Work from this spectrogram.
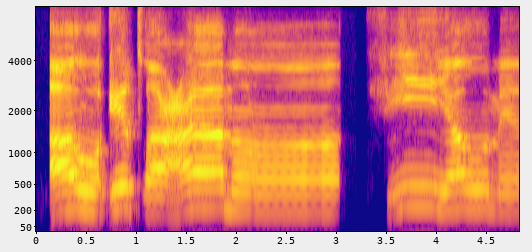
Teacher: میم کے اوپر تنوین ہے، 2 پیش ہیں، تو میم کو کیسے پڑھیں گے، غنہ کر کے پڑھیں گے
